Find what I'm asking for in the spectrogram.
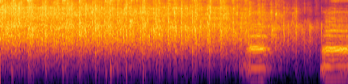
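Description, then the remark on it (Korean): A church audience at Yewon Church bursts into sustained, dense applause given in thanks and glory to God, steady for about five seconds, then a voice briefly speaks over the fading claps before speaking again at the end. “이곳까지 에베네셀의 하나님 앞에 중심을 다해서 최고의 감사와 영광의 박수 올려드립시다.”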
